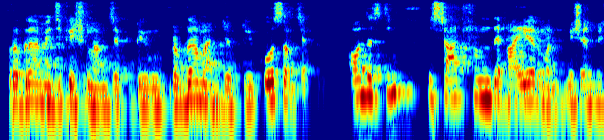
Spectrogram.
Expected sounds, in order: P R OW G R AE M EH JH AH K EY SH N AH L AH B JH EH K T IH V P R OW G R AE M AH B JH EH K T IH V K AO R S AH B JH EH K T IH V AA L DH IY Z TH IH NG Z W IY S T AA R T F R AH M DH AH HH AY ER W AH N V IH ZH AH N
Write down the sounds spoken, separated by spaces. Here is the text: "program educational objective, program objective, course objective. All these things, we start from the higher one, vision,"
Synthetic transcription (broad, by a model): P R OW G R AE M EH JH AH K EY SH AH N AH B JH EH K T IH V P R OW G R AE M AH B JH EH K T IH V K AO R S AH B JH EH K T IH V AA L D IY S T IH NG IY S T AA R T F R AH M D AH HH AY ER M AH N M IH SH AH N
